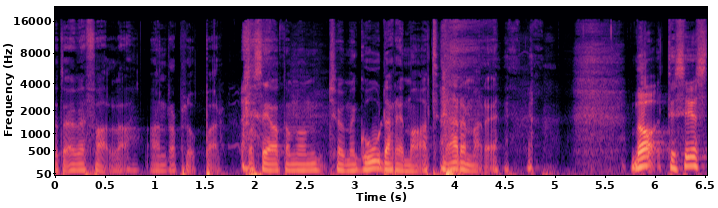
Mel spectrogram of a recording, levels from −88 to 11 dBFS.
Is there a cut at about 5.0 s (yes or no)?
no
